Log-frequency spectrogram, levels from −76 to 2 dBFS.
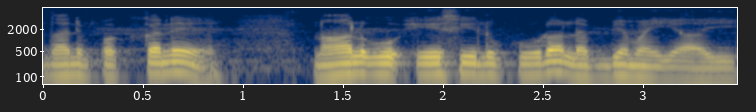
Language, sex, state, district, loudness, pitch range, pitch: Telugu, male, Andhra Pradesh, Sri Satya Sai, -17 LUFS, 105-120 Hz, 115 Hz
